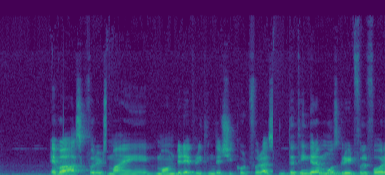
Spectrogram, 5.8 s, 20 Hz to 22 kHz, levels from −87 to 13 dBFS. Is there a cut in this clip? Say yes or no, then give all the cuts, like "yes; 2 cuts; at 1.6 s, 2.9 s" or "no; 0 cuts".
yes; 1 cut; at 1.6 s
